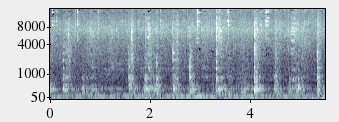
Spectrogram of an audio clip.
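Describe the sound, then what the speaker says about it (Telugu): A pickle tempering of spices, curry leaves and turmeric fries in oil while being stirred, with repeated close scraping strokes over a steady sizzle. "పసుపు అన్నీ వేసుకొని మంచిగా ఫ్రై చేసుకోవాలి"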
